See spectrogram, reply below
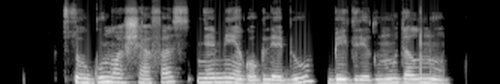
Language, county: Lithuanian, Šiauliai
